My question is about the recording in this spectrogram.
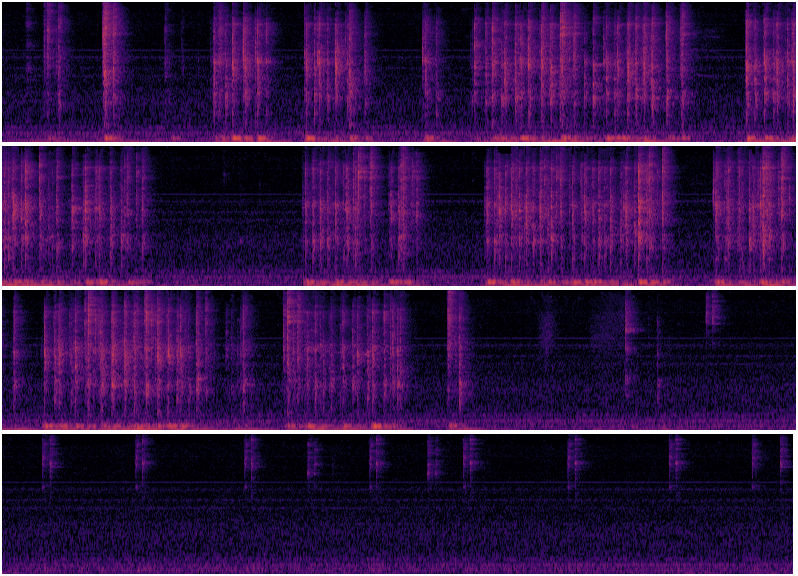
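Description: Typing on a computer keyboard in quick bursts of keystrokes with short pauses between them for about twenty seconds, then stopping, leaving only a few faint scattered clicks.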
